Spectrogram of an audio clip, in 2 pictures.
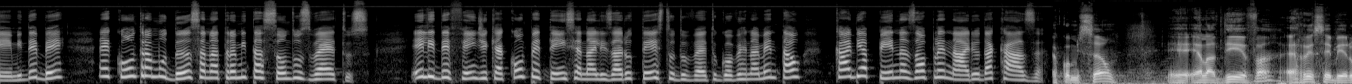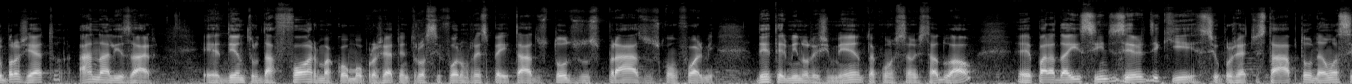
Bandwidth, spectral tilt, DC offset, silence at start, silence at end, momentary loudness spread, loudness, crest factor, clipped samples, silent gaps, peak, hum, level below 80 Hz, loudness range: over 20 kHz; -5 dB/octave; under 0.1%; 0 s; 0 s; 7 LU; -18 LUFS; 16 dB; under 0.1%; none; 0 dBFS; none; -36 dBFS; 3 LU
